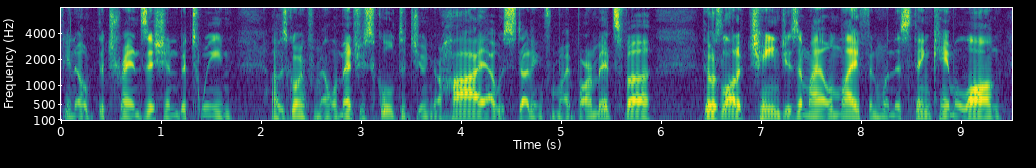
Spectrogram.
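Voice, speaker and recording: American guy in his 50s, lowish voice, rambling emphatic movie commentary, kinda halting, really into it. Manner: emphatic, halting, digressive delivery. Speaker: online film commentary show host. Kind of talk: impassioned off-the-cuff film commentary.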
